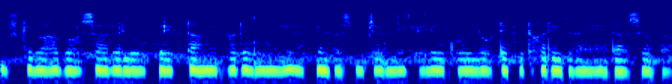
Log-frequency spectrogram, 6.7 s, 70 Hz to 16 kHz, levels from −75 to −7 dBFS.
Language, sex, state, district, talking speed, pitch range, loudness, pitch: Hindi, female, Bihar, Gaya, 205 wpm, 170-180 Hz, -44 LUFS, 175 Hz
